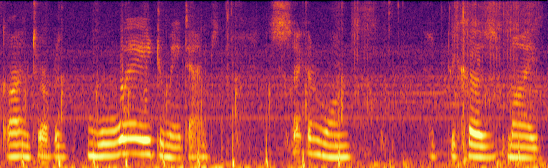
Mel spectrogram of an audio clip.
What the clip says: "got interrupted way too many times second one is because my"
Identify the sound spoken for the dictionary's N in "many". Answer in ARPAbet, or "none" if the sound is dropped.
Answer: none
